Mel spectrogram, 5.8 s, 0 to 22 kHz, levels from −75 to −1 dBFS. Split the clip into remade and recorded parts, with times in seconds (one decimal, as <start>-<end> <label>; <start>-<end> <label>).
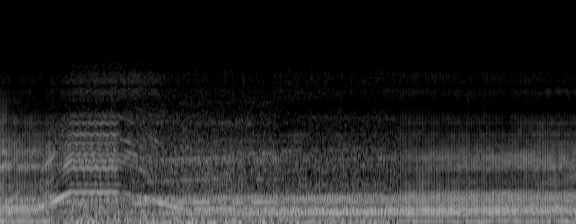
0.0-0.5 remade; 0.5-4.0 recorded; 4.0-5.8 remade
